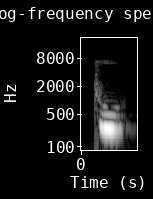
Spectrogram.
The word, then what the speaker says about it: tous: Bon, on utilise tout devant un nom masculin singulier, tout avec s devant un nom masculin pluriel. Mais faites attention, quand tout est un déterminant, le S ne se prononce jamais.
